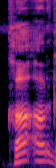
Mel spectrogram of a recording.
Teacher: महा का मतलब होता है बड़ा, प्राण मतलब वायु शक्ति। अत्यधिक वायु शक्ति की आवश्यकता उच्चारण में हो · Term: महाप्राण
